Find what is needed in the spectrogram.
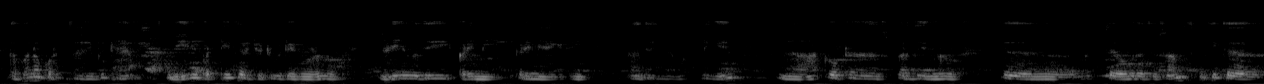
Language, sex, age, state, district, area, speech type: Kannada, male, 60+, Karnataka, Shimoga, rural, spontaneous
